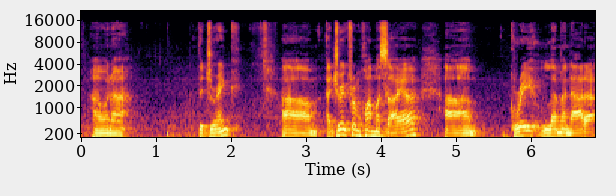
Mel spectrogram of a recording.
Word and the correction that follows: Limonana: I always say it wrong. – It's limonana. Limonana.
